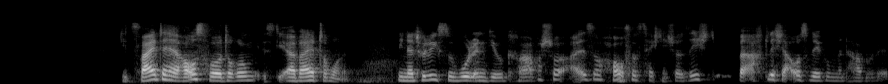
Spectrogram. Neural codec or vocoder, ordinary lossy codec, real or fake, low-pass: codec, 16 kHz, 1 kbps, X-Codec, HuBERT features, trained on LibriSpeech; MP3, 64 kbps; fake; 7.2 kHz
